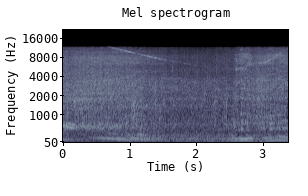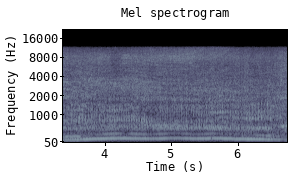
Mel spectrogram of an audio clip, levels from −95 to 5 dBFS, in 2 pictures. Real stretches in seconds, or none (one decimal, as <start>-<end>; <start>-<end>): 0.0-6.7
